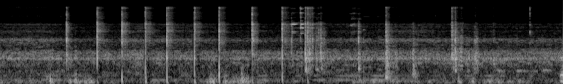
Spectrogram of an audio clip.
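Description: A hammer drives a flat metal strip to seat the bush on the shaft of a Siruba overlock sewing machine. About a dozen sharp, evenly spaced metallic taps sound close up, some coming in quick doubles.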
